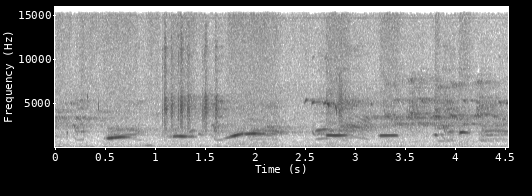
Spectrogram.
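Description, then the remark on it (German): A series of short, thin whistled notes coming from the cellar of a palace, heard from the marketplace, some flat and some sliding upward, repeating at irregular intervals at moderate volume over a faint, steady background hum. “So, du bist wieder auf dem Marktplatz, hörst eben äh, nochmal dieses äh, Pfeifen aus dem Keller der, ähm, des Palastes.”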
